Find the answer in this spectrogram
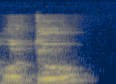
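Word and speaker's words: הודו: Hodou, quand on met le dagesh, l'accent tonique à la fin, Hodou, alors c'est l'Inde.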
